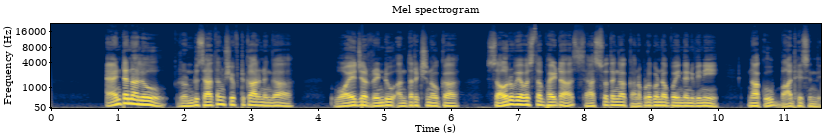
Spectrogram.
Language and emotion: Telugu, sad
